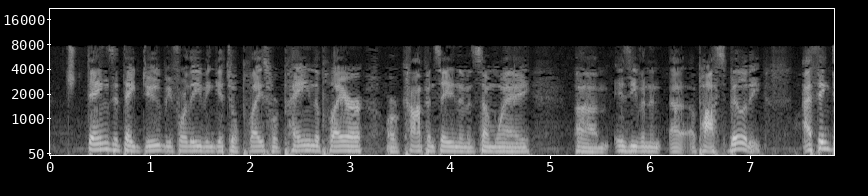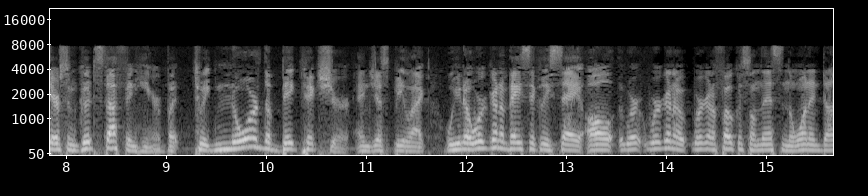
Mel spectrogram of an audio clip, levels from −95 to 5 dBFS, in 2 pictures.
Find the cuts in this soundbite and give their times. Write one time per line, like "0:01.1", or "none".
0:11.6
